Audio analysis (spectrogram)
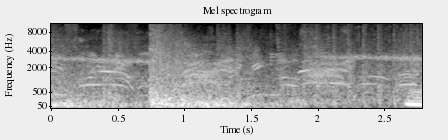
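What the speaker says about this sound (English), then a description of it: "And there we go, mortar shells are flying" Mortar shells firing in Company of Heroes 2 during a large battle, with thumping launches and bursts over a constant din of gunfire and battlefield noise.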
